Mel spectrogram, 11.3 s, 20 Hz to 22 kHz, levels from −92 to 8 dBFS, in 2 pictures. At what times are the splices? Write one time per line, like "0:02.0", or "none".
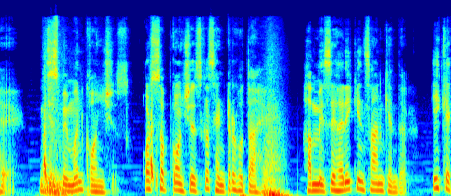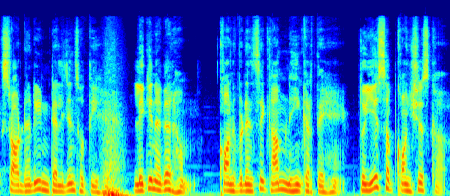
0:03.4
